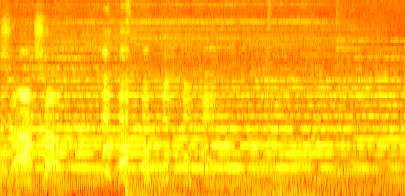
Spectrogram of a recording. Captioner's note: laughter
